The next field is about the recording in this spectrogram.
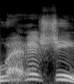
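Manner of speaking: high-pitched, loud mock scream. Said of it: "He starts screaming".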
